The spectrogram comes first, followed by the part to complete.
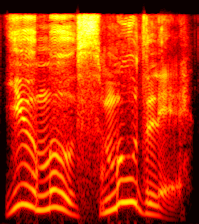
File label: "You Move Smoothly", announcer; gameplay comment good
